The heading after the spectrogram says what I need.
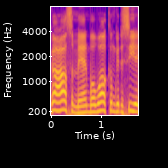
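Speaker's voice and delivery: high, upbeat small talk; imitated chummy welcome; neighborly welcome. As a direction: pitch it up, mock-hearty welcome.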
